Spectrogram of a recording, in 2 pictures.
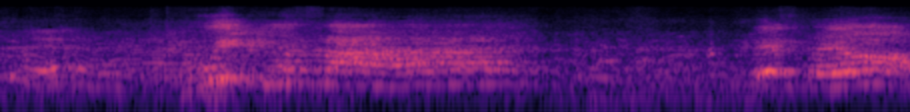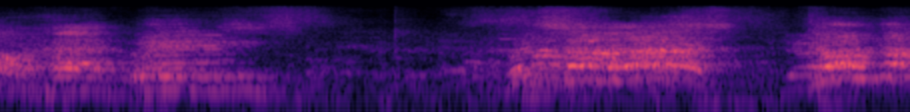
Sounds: Singing, Speech, inside a large room or hall

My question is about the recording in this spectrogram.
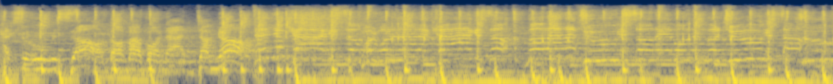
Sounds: Music

